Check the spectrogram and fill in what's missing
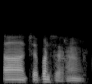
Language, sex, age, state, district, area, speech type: Telugu, male, 30-45, Andhra Pradesh, Alluri Sitarama Raju, rural, conversation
